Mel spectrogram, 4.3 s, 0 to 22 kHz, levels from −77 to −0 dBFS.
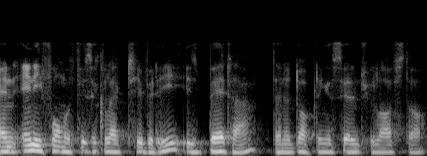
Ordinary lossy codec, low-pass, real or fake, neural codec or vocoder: Opus, 32 kbps; 7.2 kHz; fake; vocoder, 22.05 kHz, 80 mel bands, WaveNeXt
